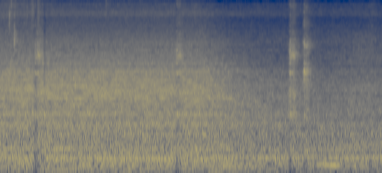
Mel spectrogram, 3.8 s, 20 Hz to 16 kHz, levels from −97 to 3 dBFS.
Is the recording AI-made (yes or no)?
yes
